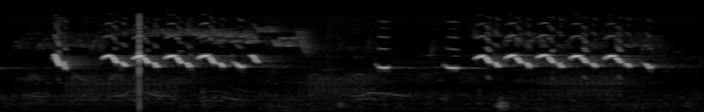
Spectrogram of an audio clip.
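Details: Baltimore oriole (Icterus galbula), song.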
